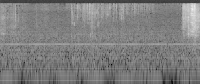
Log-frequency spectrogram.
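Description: Faint, even trickle of a shaken gin cocktail being strained from a metal shaker tin into a glass, with a steady low hum beneath it.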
